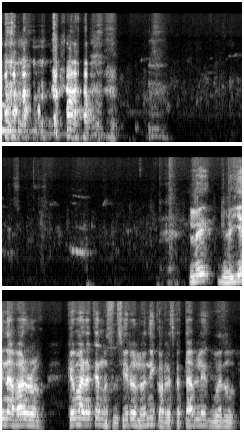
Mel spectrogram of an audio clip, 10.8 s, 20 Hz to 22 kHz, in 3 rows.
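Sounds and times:
laughter: 0:00.0 - 0:02.5
speech: 0:00.0 - 0:02.5, 0:06.4 - 0:10.7
dog whimpering and whining: 0:03.4 - 0:05.3.

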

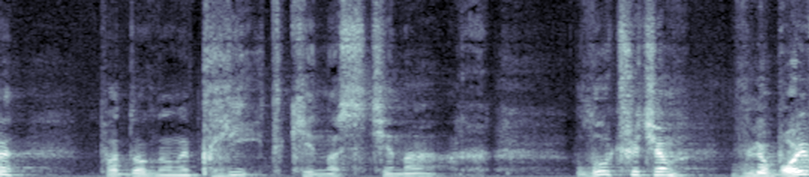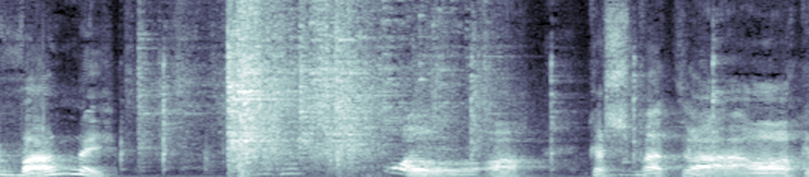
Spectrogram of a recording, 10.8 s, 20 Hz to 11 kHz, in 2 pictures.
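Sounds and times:
speech: 0:00.0 - 0:06.4, 0:08.1 - 0:10.7
round glass bottle slipping from hands and breaking: 0:06.2 - 0:09.1.

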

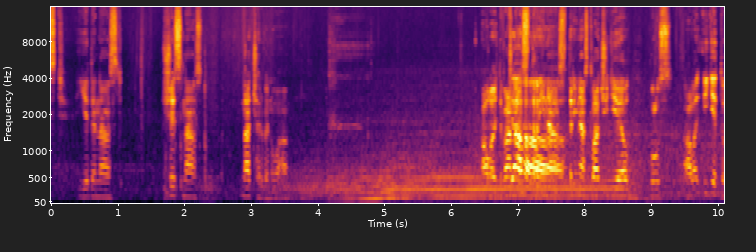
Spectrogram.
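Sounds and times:
speech: 0:00.0 - 0:04.3, 0:06.4 - 0:10.0
Honda car engine revving: 0:03.2 - 0:10.0.

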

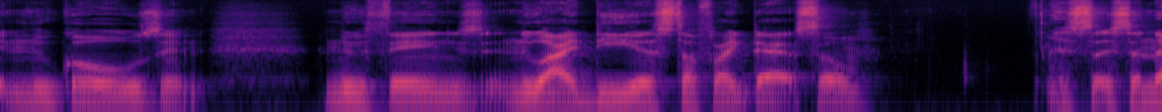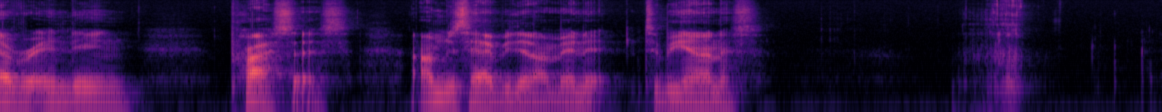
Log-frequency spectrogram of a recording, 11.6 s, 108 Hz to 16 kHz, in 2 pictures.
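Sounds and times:
speech: 0:00.0 - 0:04.4, 0:05.2 - 0:09.7
person sipping tea: 0:10.0 - 0:11.6
mouth clicks: 0:10.6 - 0:11.6.

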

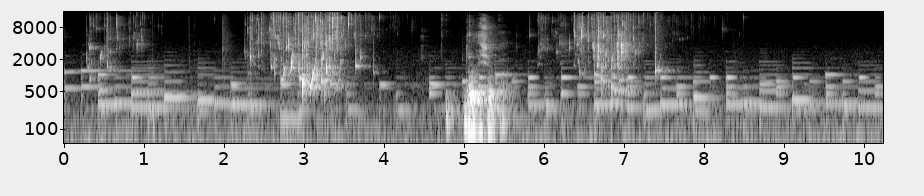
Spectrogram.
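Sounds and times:
water droplets plopping into a filled bathtub: 0:00.3 - 0:01.2, 0:01.9 - 0:08.4
speech: 0:00.4 - 0:01.3, 0:05.0 - 0:05.6.

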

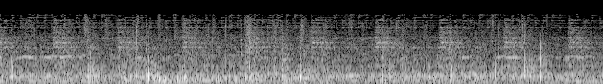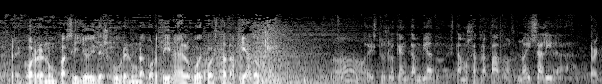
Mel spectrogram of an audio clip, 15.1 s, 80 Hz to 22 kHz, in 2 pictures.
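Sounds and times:
footsteps of several people running up stairs: 0:00.0 - 0:07.6
speech: 0:07.7 - 0:11.2, 0:12.5 - 0:15.0.

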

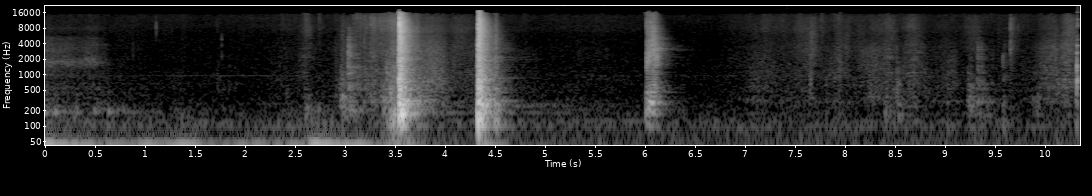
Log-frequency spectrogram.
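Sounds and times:
faint low rumble: 0:00.0 - 0:03.4
person deliberately falling off a chair: 0:03.0 - 0:04.6.

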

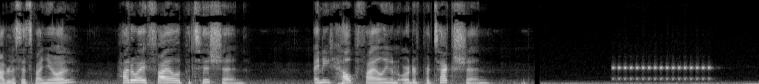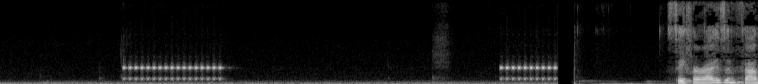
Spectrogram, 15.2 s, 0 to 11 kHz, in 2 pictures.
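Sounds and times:
speech: 0:00.0 - 0:05.0, 0:14.4 - 0:15.1
low hum: 0:00.0 - 0:15.1
telephone ringing at a family court in Queens: 0:06.1 - 0:07.2, 0:08.8 - 0:10.0, 0:12.6 - 0:13.2.

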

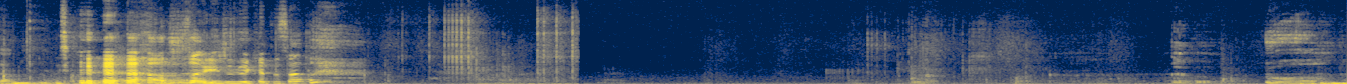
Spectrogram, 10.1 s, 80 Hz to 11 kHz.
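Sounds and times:
laughter: 0:00.4 - 0:02.6
speech: 0:00.4 - 0:02.7
low throaty burps: 0:08.8 - 0:10.0.

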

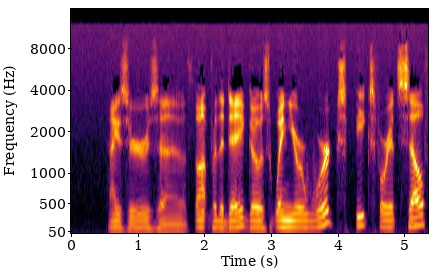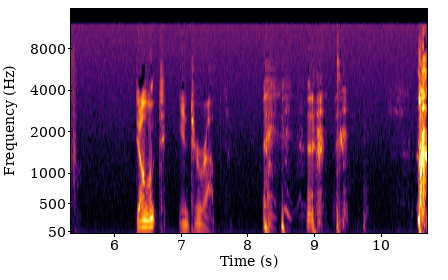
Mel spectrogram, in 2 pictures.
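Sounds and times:
speech: 0:00.6 - 0:05.5, 0:06.3 - 0:07.6, 0:08.2 - 0:09.6
person coughing: 0:08.2 - 0:09.6.

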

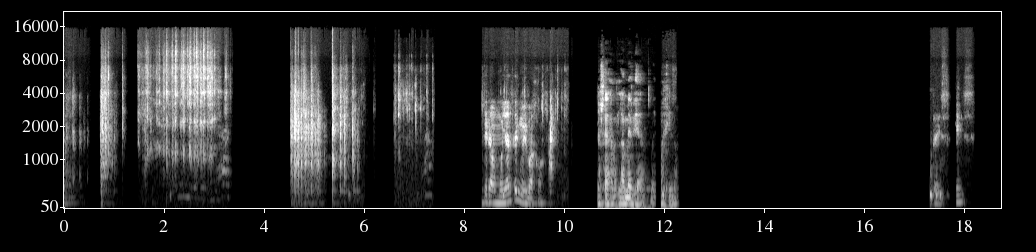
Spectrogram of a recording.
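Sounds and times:
ten-sided dice clattering across a hard table in a tabletop role-playing game: 0:00.8 - 0:03.4, 0:04.6 - 0:07.3
speech: 0:08.4 - 0:09.8, 0:10.7 - 0:12.4, 0:17.4 - 0:18.2.

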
